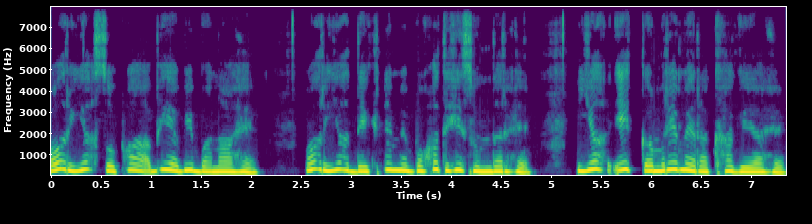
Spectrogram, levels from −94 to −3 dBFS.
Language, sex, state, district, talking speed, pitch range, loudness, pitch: Hindi, female, Bihar, Supaul, 190 wpm, 215-290 Hz, -9 LUFS, 250 Hz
